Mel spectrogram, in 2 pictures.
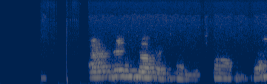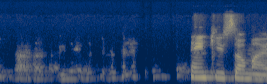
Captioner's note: people chattering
